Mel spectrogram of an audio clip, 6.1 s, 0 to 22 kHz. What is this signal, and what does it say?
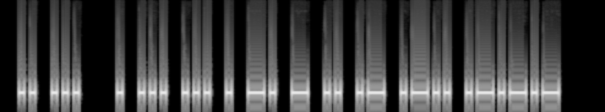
Morse code, heard as a keyed tone, about 22 wpm, 700 Hz. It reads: IS ESSENTIAL.
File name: Sentences with 7-Word Phrases - 22wpm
